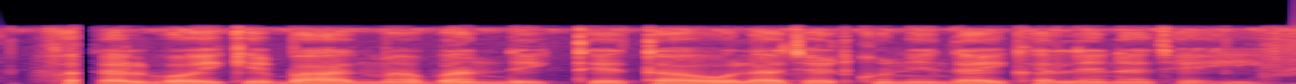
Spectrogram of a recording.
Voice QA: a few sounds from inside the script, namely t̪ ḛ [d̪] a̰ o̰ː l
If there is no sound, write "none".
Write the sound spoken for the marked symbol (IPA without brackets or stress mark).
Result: t̪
